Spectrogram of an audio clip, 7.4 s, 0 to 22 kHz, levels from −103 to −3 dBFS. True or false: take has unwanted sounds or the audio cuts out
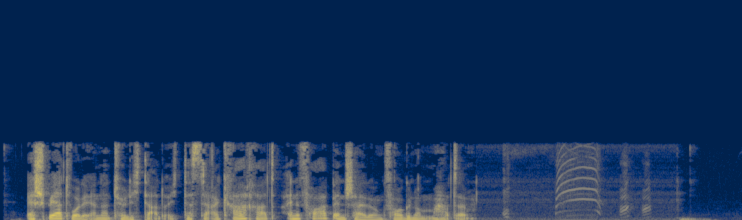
true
